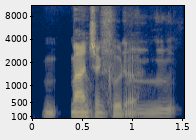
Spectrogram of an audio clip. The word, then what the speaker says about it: Machankura: So what, like people just on the street when they say let me get paid, they say, how do I pronounce it? Machangura. Machankura.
